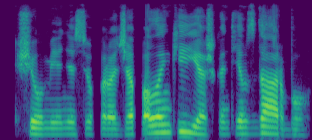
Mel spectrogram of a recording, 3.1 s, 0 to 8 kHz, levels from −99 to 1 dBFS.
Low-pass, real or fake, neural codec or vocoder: 7.2 kHz; real; none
